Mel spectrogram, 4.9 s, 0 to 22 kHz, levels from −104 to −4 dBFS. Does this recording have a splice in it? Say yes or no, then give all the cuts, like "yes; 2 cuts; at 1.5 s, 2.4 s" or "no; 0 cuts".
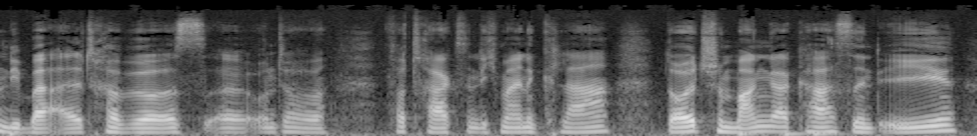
no; 0 cuts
